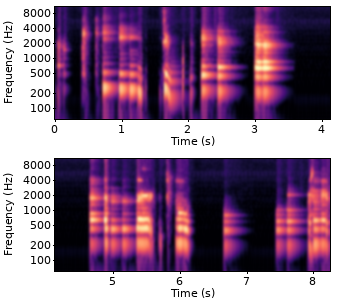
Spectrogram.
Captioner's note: audio distorts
